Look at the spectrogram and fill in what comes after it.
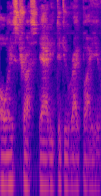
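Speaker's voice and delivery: whispered voice. Retelling a promise whispered to a baby daughter: retelling a whisper. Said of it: "I just whispered into her ear".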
